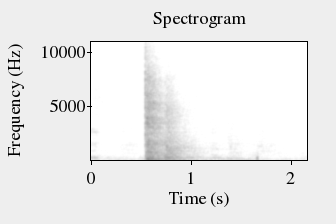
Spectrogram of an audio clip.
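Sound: door closing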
